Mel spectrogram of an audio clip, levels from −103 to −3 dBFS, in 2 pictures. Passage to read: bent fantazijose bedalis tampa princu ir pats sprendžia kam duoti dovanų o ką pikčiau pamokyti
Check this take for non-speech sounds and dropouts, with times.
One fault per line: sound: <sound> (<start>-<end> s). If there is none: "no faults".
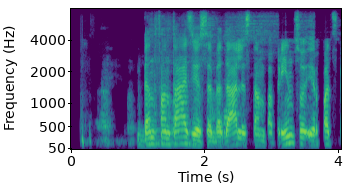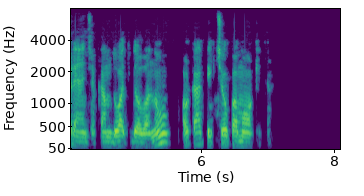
no faults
